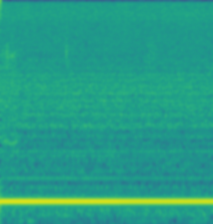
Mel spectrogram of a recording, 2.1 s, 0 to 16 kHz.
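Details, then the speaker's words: Kenwood TS-430S powered on after 10+ years in storage: clean, steady single tone, loud and clear over a quiet background; receiver audio works properly. "Let's see how far we can get down. Just barely hear the tone still. I can still hear the tone."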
